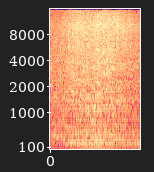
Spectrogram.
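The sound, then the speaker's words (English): Steady engine drone from a kart doing practice laps on a small motor racing track that runs around a football pitch. The buzzing motor holds an even, continuous pitch throughout, with no speech. “and if you can hear a motor in the background. Running around the pitch is a little motor racing track.”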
